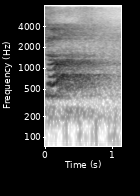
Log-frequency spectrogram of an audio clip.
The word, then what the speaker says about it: la: Because already I told vowel at the final position of a word needs to be pronounced. So here this word is ending with a.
